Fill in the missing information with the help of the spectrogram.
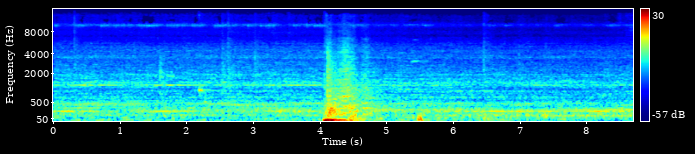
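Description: Ghost train ride car rolling steadily along its track, with a sudden loud bang about four seconds in and a smaller knock a moment later.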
